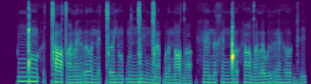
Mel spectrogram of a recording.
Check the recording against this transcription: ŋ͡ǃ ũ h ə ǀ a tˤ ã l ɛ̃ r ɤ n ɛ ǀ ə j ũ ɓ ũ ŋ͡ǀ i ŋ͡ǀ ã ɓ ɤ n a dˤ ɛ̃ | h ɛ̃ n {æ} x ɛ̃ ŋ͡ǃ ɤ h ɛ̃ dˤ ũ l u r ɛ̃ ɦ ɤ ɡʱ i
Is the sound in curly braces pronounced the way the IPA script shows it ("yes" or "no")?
no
